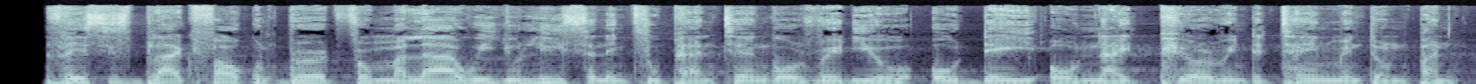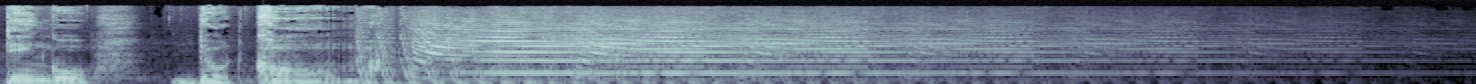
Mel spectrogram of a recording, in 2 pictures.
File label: radio; pure entertainment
